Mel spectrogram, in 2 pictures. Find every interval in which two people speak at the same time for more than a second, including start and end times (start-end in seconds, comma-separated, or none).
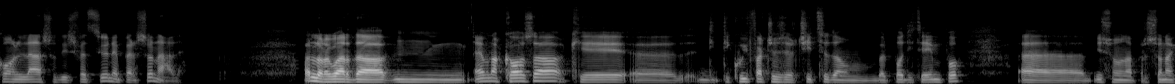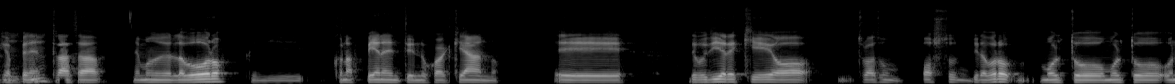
none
